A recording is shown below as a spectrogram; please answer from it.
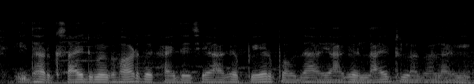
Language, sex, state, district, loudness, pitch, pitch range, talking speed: Bajjika, male, Bihar, Vaishali, -40 LUFS, 110 Hz, 100-115 Hz, 190 wpm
